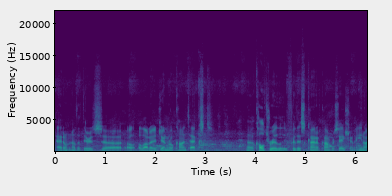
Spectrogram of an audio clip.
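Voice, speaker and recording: A man playing an earnest, neurotic, self-absorbed friend in an improvised radio comedy, halting and over-explaining. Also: a bass voice. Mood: awkward, earnest. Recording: clearly noisy background ambience.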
